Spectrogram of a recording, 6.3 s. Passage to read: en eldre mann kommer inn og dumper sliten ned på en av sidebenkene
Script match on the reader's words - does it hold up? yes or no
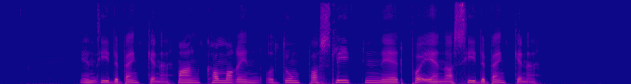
no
